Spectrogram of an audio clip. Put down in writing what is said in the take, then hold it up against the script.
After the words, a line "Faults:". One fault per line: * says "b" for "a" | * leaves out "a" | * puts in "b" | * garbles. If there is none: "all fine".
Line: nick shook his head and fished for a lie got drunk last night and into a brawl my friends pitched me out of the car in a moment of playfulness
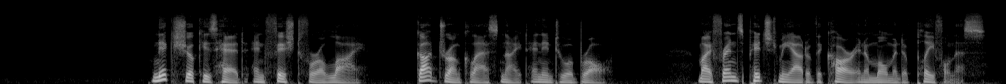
nick shook his head and fished for a lie got drunk last night and into a brawl my friends pitched me out of the car in a moment of playfulness
Faults:
all fine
